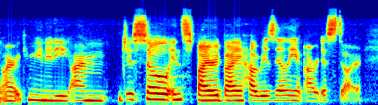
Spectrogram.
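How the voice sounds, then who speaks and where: Speaking with a slight French Canadian accent, a woman uses ordinary pitch variation on a very clean recording with a silent background. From northeastern Ontario, Canada. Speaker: singer-songwriter. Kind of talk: interview conversation.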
